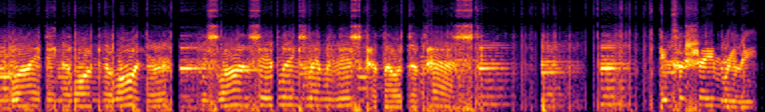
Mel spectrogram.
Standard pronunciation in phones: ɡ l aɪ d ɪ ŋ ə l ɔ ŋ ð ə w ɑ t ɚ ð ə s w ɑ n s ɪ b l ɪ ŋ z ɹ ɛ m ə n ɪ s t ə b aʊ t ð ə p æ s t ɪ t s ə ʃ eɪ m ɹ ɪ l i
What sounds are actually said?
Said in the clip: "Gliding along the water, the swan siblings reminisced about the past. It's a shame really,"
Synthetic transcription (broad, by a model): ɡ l aɪ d ɪ ŋ ə l ɔ ŋ ð ə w ɑ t ɚ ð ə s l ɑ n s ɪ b l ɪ ŋ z l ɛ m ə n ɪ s t ə b aʊ t ð ə p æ s t ɪ t s ə ʃ eɪ m ɹ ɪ l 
